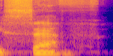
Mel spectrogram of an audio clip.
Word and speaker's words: Seth: So, we know it's it's That's why I said I know we say Seth in in English, but there is no uh th sound in Hebrew.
